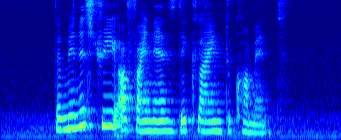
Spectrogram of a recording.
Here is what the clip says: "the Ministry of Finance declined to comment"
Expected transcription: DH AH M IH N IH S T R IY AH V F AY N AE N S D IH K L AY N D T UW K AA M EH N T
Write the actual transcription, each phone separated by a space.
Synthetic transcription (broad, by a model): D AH M IH N IH S T R IY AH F AY N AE N S D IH K L AY N T UW K AA M EH N T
